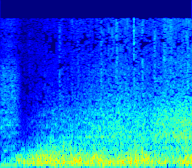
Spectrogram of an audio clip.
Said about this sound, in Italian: Tira un vento forte, continuo, a Wichita.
